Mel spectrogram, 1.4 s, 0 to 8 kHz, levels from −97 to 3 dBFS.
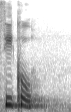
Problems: background sounds at intervals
